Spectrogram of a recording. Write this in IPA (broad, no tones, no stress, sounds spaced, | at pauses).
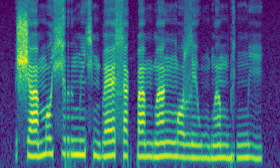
ʃ a m ɔ ç ə r m ĩ ç m b æ ɬ a k͡p a m b ã ŋ͡m ɔ ɮ e w m b ɐ̃ m b i ŋ͡m i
